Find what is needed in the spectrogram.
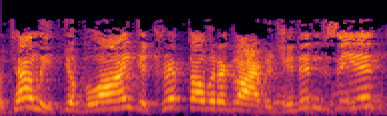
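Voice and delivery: hammed-up shout at him; mock scream from window. Wife yells from window at husband, mock scream. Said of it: "she's screaming from the window".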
